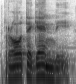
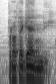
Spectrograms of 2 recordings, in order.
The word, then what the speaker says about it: protegendi: we can know that a word such as protegendi is supposed to have a long o protegendi rather than protagendi phonemic vowel length is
